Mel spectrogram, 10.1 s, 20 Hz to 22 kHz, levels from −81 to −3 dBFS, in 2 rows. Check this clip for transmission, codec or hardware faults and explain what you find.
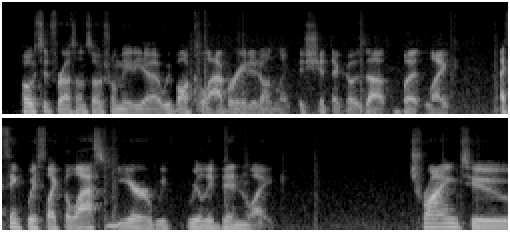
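Two faults here, both from the noise suppressor, neither from transmission or hardware.

Noise suppressor artifacts run through the whole clip. The suppressor pulls down whatever bands it reckons are steady noise, frame by frame, by about 12 dB here. So the background dips in the gaps between words and comes back up underneath the speech.

The noise suppressor catching up happens from 1.84 to 2.86 s. Around 2 s the room noise jumps by about 17 dB. The suppressor's estimate of the noise floor doesn't move straight away, so that louder noise comes through with less reduction. It then takes about 1.02 s to settle, finally trimming it by about 9 dB just before "the shit". What you hear is a swell of background that fades back down over that second. The room noise itself is just the mic's surroundings, sitting about 19 dB under the speech after the rise.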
